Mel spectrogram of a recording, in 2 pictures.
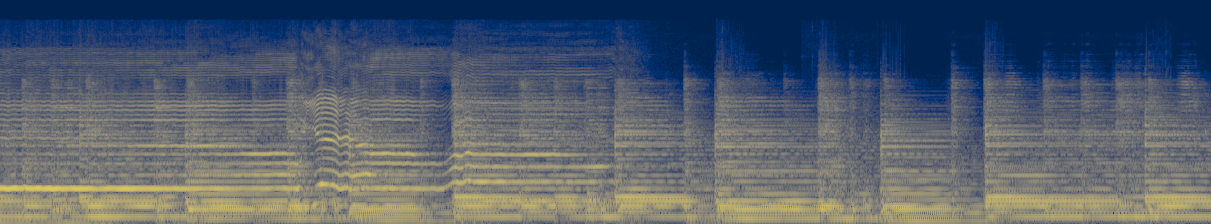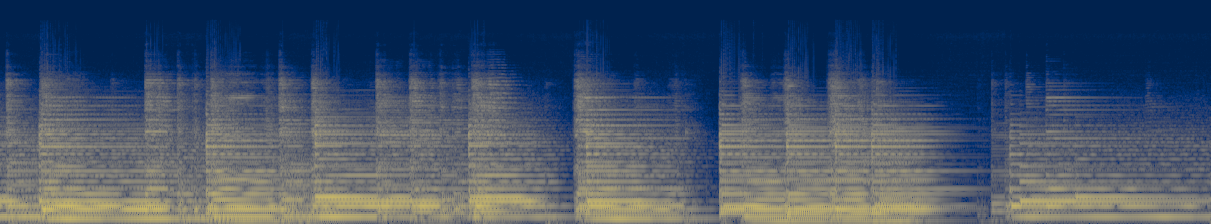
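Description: A South Korean rock band plays a cover song with loud, distorted electric guitars, driving bass and steady drums, the full mix sustained throughout with brief dips between chord hits.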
